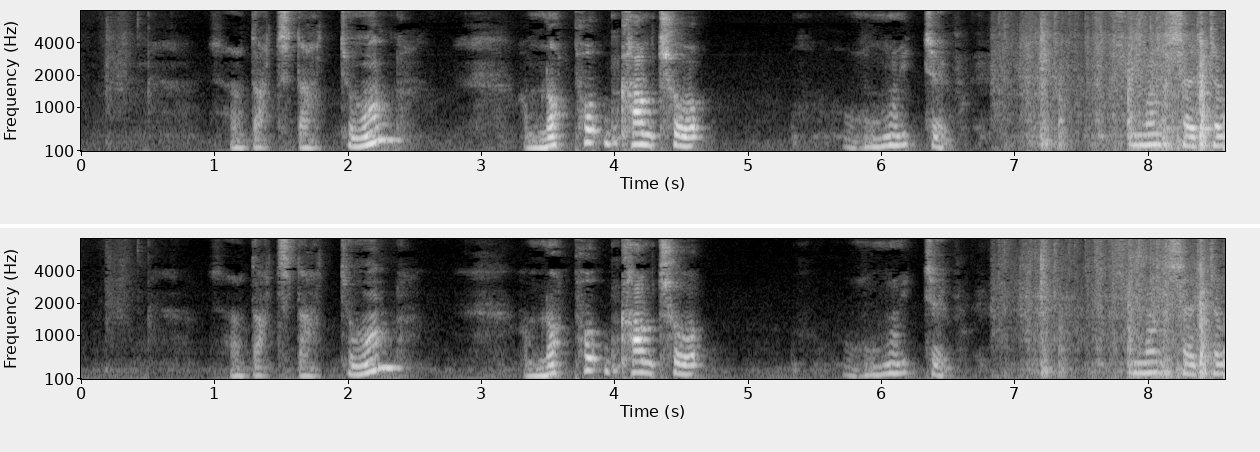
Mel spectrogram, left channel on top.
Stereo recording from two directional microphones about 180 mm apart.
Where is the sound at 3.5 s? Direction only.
10° right (ahead or behind).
